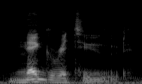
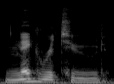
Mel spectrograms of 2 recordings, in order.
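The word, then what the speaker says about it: Négritude: The word is spelled N-E with a accent, G-R-I with an accent, T-U-D-E. Negritude.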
